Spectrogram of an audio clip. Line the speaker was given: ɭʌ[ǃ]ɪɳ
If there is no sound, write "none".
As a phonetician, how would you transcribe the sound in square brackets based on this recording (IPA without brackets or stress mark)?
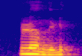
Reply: n̪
